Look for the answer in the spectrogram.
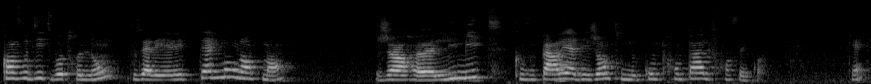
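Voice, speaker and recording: A woman coaching a public speaking workshop, lively and chatty, demonstrating pace and pauses. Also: on the high side. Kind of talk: workshop teaching. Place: agency workshop room. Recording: echoey room.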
